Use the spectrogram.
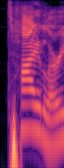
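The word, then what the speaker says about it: Tylor: Because it is Tyler, even if it's spelled odd for Tyler, but yeah.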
